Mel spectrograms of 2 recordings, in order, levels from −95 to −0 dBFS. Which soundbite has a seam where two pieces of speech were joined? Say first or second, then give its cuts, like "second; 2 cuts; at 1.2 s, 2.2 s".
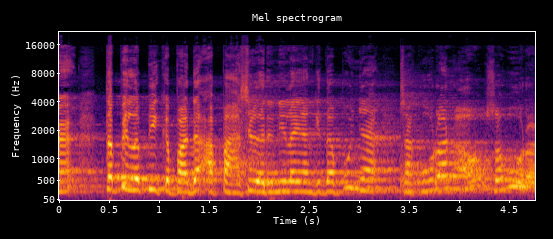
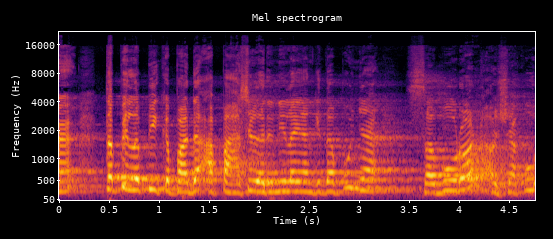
first; 1 cut; at 3.4 s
